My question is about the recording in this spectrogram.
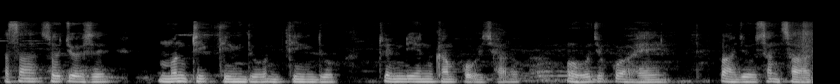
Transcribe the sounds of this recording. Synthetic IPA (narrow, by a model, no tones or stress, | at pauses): ɐsãsoːt͡ɕoes̬emɐnʈʰiːk̚t̪ʰiʋẽːnd̪ot̪ʰiʋẽːnd̪o | ʈɾẽːɳɖijənkʰãːpoːʋɪt͡ɕʰaːɾoːʊɦod͡ʑeːkoaːɦeːpɐ̃ɦɪ̃ɲd͡ʑosɐnsaːɾ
